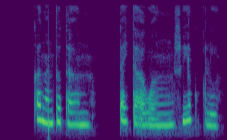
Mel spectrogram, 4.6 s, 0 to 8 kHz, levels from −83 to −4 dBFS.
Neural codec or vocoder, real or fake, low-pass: none; real; 7.2 kHz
